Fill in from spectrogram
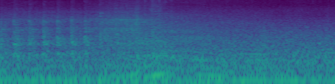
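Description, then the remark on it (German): Cars and bicycles roll off the Rhine ferry at Rolandseck, a steady mid-pitched engine rumble with a low hum underneath and a brief swell of revving, continuous and fairly loud throughout, with no voices. “die Fähre in Rolandseck an Land hält, fahren die Autos und Fahrräder von Bord.”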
